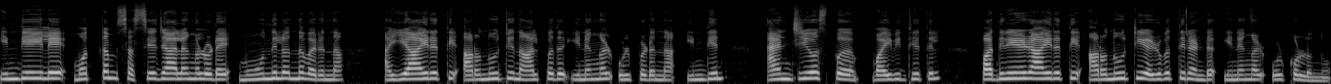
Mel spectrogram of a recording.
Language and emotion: Malayalam, neutral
